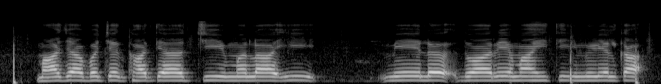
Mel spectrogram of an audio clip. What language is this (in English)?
Marathi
